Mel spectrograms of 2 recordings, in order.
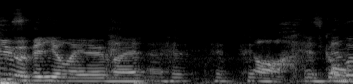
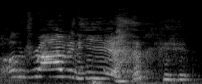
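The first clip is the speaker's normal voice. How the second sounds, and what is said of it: Put-on New Jersey accent. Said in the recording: “Mine comes with my Jersey accent that I'm not from Jersey at all, but it just comes out of me sometimes when I get mad.”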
